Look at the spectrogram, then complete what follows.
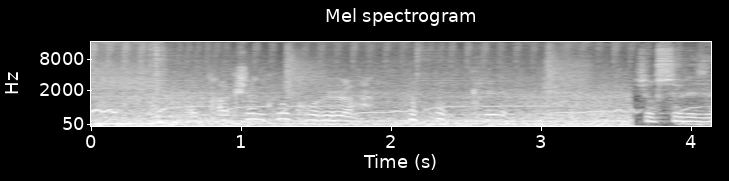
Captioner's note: laughs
